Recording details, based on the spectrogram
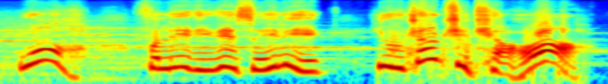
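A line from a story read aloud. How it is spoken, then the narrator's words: Excited shout. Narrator (Chinese): 尼克兴奋地叫道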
